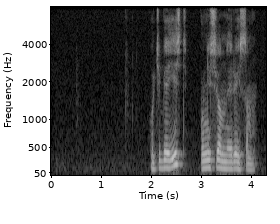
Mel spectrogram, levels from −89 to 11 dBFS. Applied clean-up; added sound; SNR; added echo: none; none; none; none.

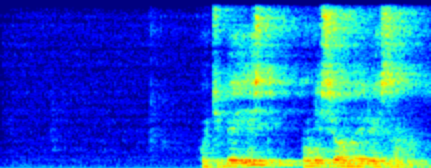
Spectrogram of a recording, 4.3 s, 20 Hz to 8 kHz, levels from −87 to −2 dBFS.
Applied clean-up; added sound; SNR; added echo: none; none; none; reverberation time 1.2 s.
